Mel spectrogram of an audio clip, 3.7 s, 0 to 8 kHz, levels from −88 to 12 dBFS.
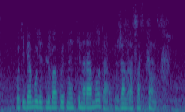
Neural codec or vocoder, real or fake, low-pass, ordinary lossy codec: vocoder, 44.1 kHz, 128 mel bands every 512 samples, BigVGAN v2; fake; 7.2 kHz; MP3, 32 kbps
